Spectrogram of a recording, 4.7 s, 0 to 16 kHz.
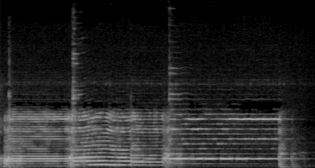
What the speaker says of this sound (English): So we're going to do a little bend from the 10th fret, just up a semitone, release it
